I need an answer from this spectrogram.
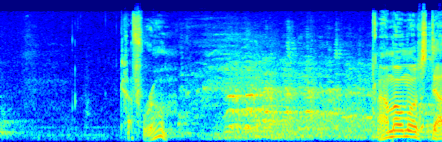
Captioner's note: crowd laughs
